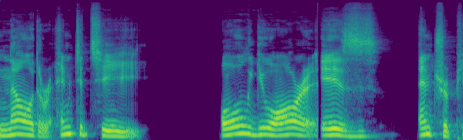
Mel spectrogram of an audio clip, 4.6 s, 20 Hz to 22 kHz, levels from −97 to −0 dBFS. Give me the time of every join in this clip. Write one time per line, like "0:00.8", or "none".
0:03.2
